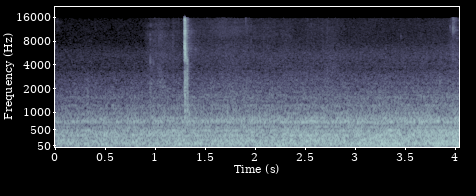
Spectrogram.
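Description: Room tone: a steady low hum with one brief click a little over a second in.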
